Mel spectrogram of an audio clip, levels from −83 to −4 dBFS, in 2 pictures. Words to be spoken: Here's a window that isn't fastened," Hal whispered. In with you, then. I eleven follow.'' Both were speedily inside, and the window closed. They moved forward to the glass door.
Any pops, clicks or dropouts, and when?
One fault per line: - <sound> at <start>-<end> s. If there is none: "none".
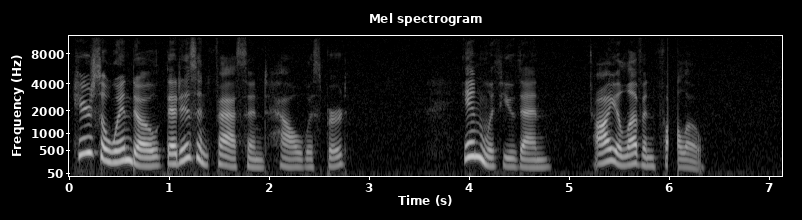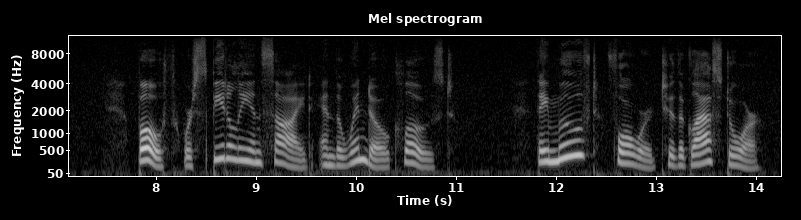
- dropout at 6.0-6.1 s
